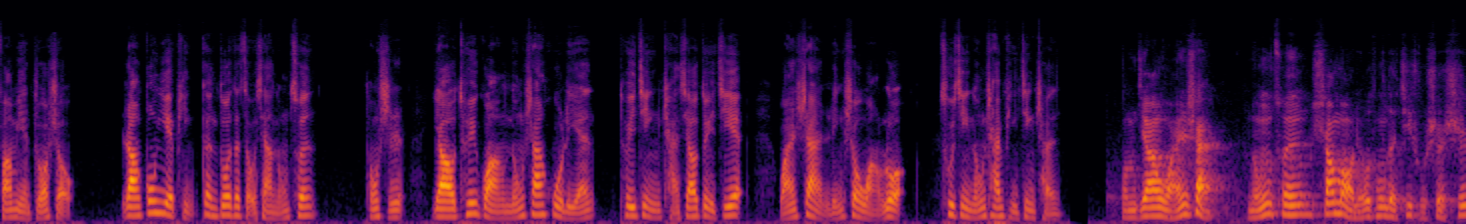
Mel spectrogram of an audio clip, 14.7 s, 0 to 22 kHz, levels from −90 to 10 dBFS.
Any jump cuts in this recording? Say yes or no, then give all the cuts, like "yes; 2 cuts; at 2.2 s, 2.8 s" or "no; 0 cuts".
no; 0 cuts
